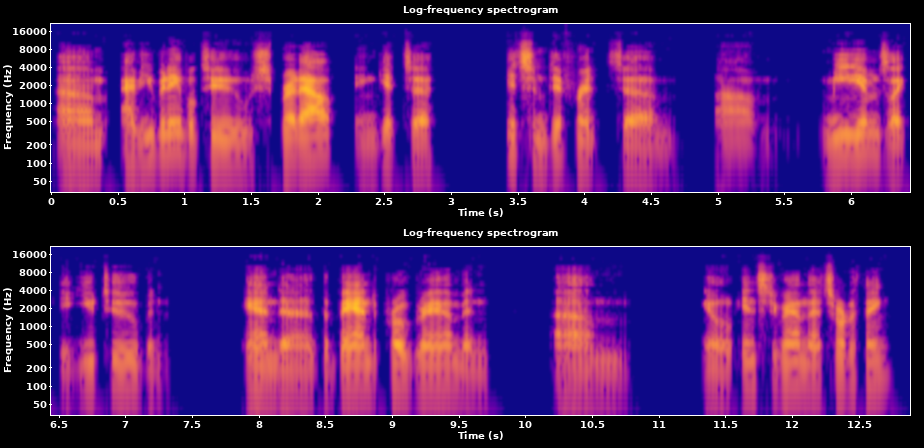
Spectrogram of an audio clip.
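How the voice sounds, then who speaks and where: An older man hosting an interview in an easygoing chat, often pausing with ums and restarting his sentences. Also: medium pitch, expressive, fairly bright tone, no echo. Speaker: interview host.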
